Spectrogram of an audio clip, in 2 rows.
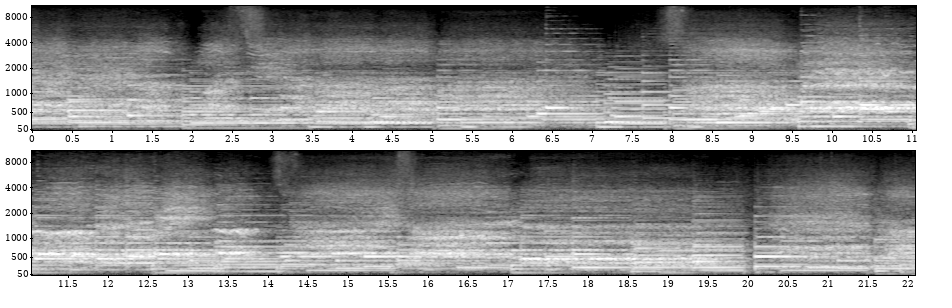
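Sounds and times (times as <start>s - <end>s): choir singing held chords: 0.0s - 22.0s.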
